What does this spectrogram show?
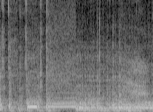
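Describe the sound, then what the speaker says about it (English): A computerized sewing machine draws stitching lines on washaway stabilizer, giving off a brief, busy mechanical whir with a few clicks and a short high tone. "the machine will draw my stitching lines right on the washaway stabilizer"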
